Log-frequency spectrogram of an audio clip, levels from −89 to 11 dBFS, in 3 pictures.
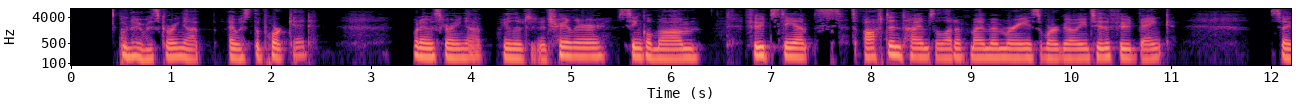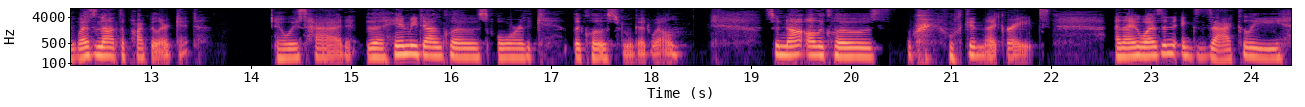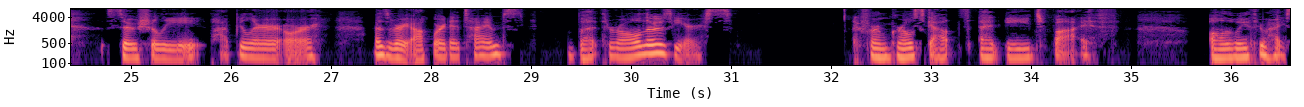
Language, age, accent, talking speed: English, 20-39, American, 150 wpm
